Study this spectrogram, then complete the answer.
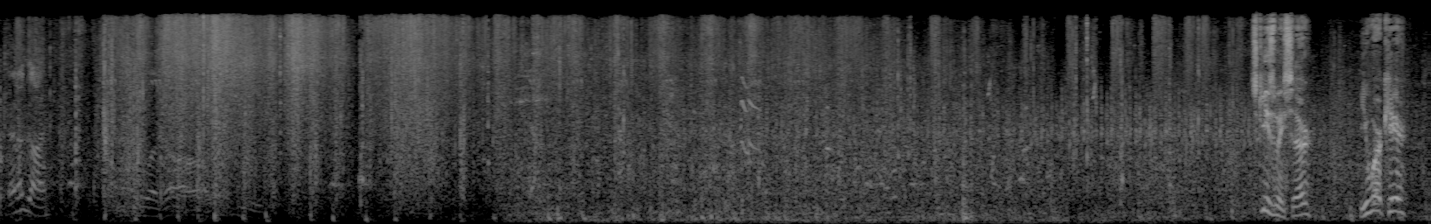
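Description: A man walks with footsteps on grass and dirt.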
